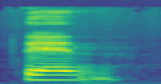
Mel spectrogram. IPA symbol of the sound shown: n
